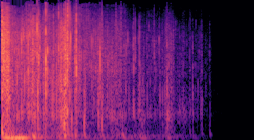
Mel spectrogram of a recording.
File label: Death Bug Brutal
